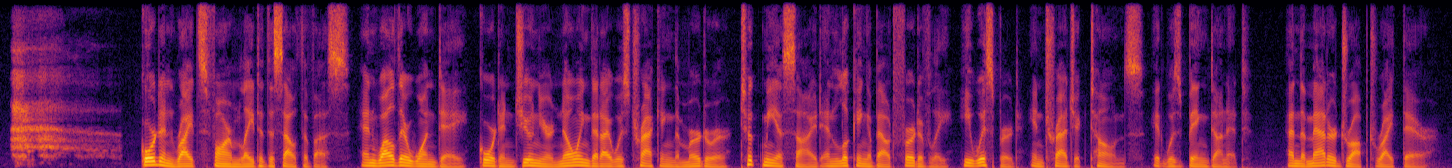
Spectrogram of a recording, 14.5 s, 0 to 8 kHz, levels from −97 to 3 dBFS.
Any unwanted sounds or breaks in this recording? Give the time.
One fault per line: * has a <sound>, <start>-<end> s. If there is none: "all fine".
* has a sigh, 0.1-1.2 s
